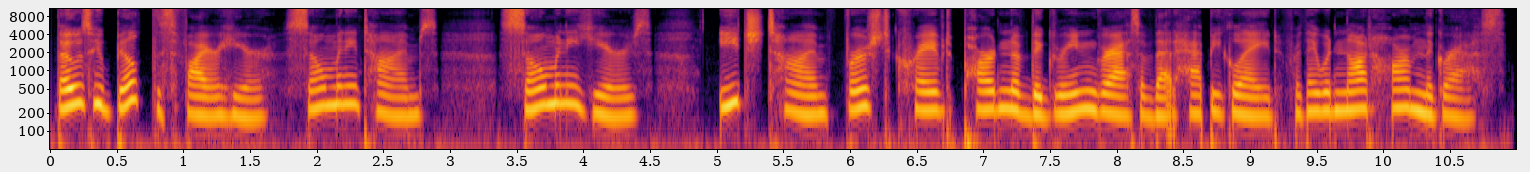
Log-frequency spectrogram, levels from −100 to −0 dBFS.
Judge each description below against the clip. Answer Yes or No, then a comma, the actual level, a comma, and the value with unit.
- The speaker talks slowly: No, average, 175 wpm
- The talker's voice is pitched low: No, high, 215 Hz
